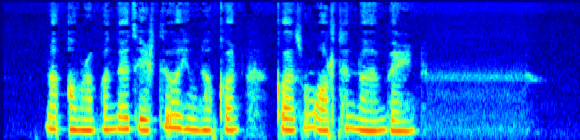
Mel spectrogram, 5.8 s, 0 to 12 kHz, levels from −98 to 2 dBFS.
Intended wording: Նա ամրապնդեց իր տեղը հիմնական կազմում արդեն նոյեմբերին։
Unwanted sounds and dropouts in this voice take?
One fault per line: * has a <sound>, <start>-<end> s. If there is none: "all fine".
all fine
